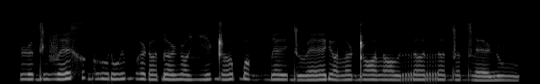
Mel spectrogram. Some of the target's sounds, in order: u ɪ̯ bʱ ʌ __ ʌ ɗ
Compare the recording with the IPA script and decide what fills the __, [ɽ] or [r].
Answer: ɽ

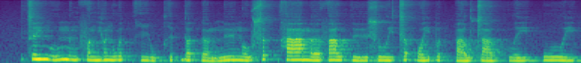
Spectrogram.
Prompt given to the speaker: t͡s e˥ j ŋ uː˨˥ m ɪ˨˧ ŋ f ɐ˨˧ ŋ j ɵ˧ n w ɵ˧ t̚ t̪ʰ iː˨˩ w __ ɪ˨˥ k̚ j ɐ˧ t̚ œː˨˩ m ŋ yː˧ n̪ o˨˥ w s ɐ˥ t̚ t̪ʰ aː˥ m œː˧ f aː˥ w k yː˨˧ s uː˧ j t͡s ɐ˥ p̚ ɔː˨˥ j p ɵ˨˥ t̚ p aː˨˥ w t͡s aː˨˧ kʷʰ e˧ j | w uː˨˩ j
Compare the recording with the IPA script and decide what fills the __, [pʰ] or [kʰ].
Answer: kʰ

